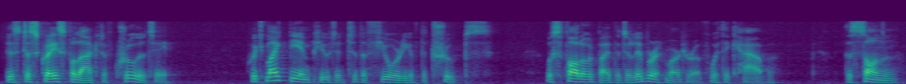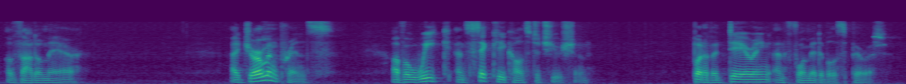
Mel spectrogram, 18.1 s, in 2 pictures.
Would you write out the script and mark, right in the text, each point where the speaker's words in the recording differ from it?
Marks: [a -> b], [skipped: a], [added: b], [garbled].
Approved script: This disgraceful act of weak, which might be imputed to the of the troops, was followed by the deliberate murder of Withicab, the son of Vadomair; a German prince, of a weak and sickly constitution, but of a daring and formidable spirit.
This disgraceful act of [weak, -> cruelty] which might be imputed to the [added: fury] of the troops, was followed by the deliberate murder of Withicab, the son of Vadomair; a German prince, of a weak and sickly constitution, but of a daring and formidable spirit.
